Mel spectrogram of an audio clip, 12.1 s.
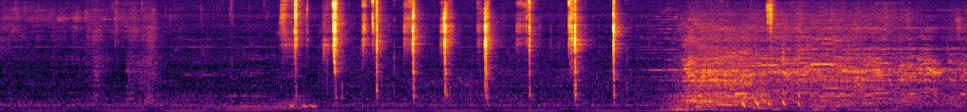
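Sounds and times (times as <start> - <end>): toddler chewing with mouth clicks: 3.5 - 7.9.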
